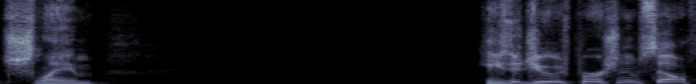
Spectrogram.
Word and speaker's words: Shlaim: This is Avi Shalom. I think I've heard it pronounced both. I think Shlaim.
